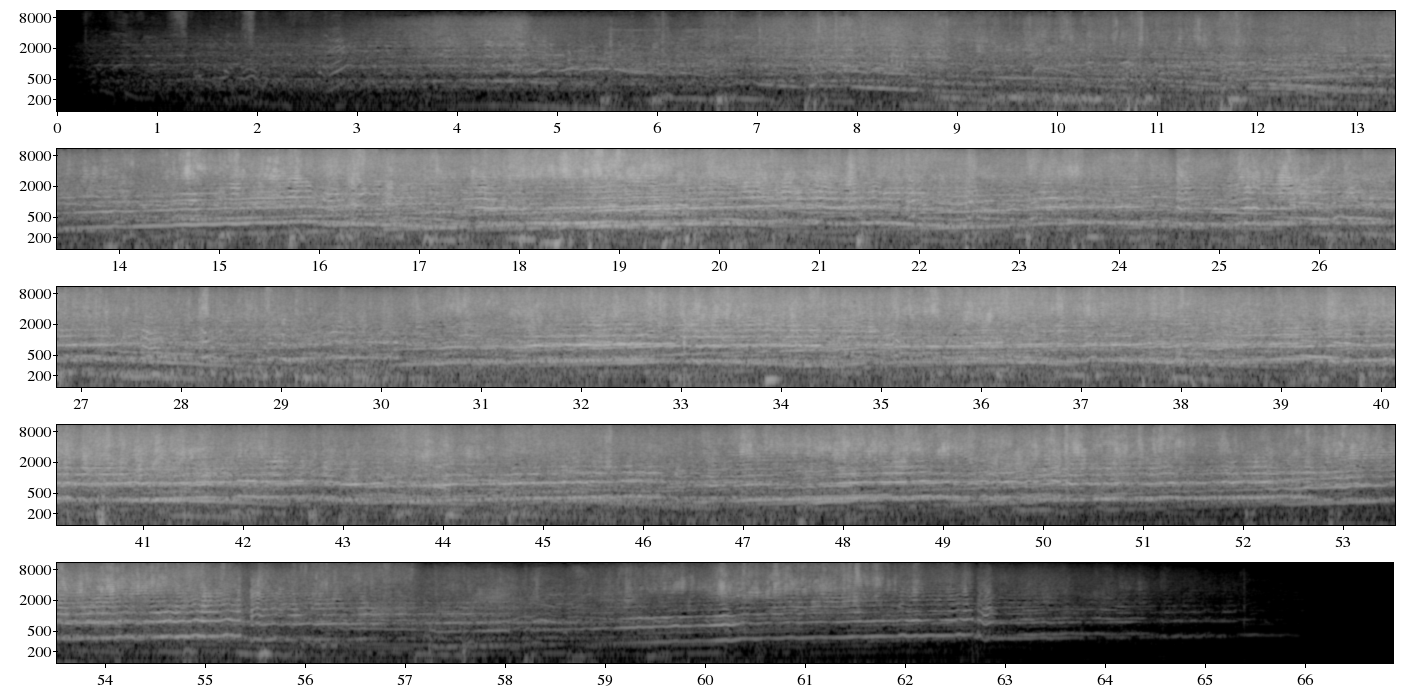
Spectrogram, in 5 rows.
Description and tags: TC.Balcarce08.1turn.2
TC Race at Balcarce, Argentina. Cars came down-shifting to 1rst turn, engine exploding , and go accelerating to back-straight. Recorded with ZoomH4, LowGain
car, engine, explode, field, race, recording, zoomh4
